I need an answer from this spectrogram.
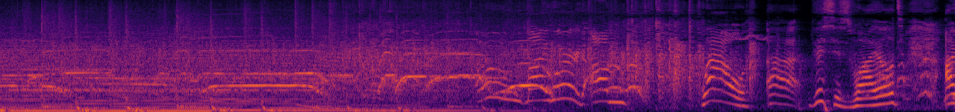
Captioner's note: cheers and applause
